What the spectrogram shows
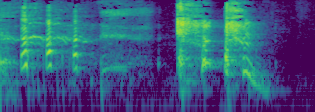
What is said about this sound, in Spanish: Ya cuando me da mucha risa y me da tos, digo, hijo de la chica.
